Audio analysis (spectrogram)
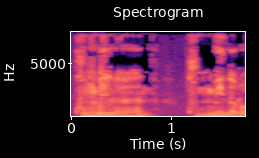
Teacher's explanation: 국민은 국민으로 발음되고 기역이 뒤의 미음의 영향을 받아 이응으로 바뀌었네요. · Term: 비음화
